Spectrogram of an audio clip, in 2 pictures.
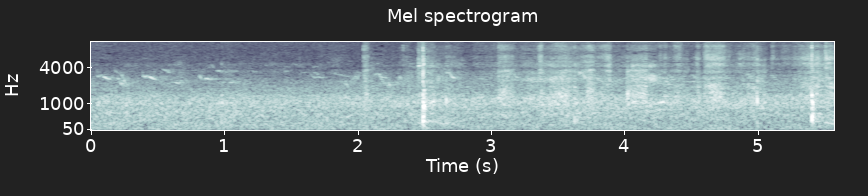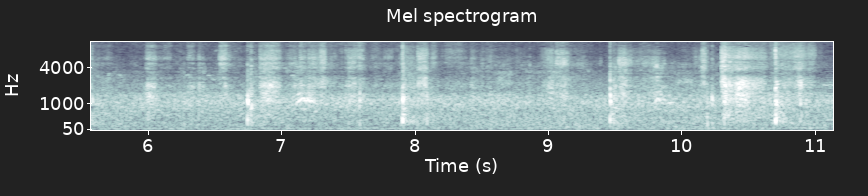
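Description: Tennis ball struck back and forth by racquets in a rally, sharp pops of the hits and bounces about every one to one and a half seconds, over a steady outdoor hiss.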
